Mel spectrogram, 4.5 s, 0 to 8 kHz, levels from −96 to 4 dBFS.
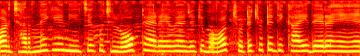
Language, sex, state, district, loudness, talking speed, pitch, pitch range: Hindi, female, Chhattisgarh, Raipur, -17 LUFS, 240 wpm, 275 Hz, 270-295 Hz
